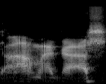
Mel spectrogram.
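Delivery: slow, low mock dismay; a drawn-out lightly voiced oh my gosh. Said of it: "And I'm like".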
